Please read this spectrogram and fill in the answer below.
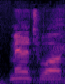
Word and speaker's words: Manitowoc: Manitowoc, yeah.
